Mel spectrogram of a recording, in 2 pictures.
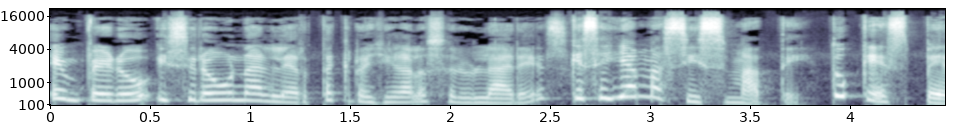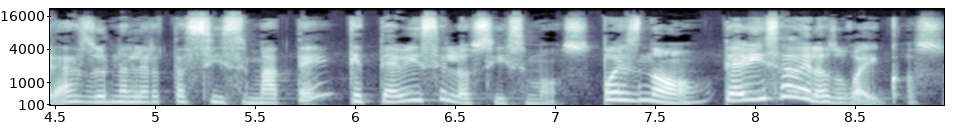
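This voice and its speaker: Fairly high in pitch and animated in tone, a woman speaks at a fairly quick pace with very wide pitch swings and hardly any pauses, in a dry, close sound with no echo. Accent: Peruvian. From Peru. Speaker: literary podcaster. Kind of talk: casual podcast monologue. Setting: home bedroom.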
